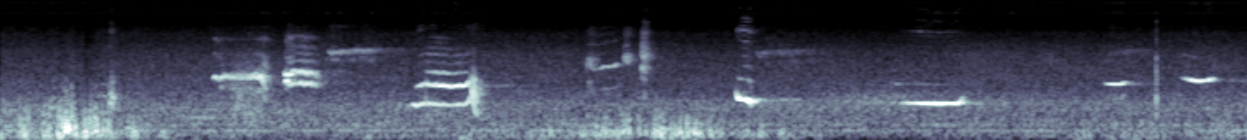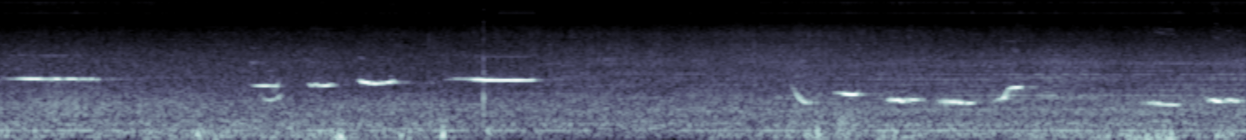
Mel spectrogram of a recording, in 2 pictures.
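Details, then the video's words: Mimicking pied butcherbird at a bird sanctuary, giving scattered clear whistles, short upslurred and downslurred notes and a few sharp high chips, spaced by brief pauses; soft low rumbles early on and a constant faint hum behind. "Amazing mimicry by Pied Butcherbird"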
